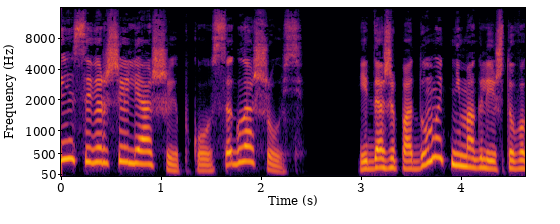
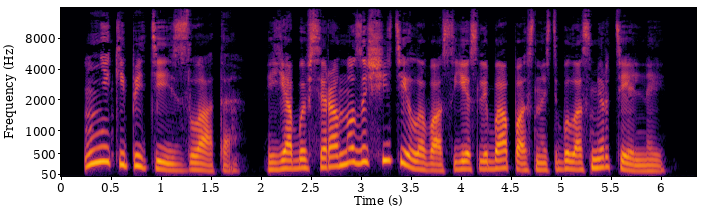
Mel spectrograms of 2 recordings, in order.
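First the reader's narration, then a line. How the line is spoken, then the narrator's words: Calm reply. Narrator (Russian): спокойно ответила Эралия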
